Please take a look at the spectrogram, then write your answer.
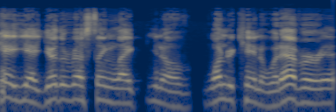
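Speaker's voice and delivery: plain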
